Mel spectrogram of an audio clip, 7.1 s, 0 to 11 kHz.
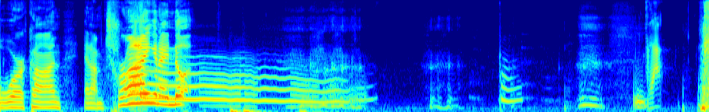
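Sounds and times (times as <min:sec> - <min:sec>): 
speech: 0:00.0 - 0:02.0, 0:06.4 - 0:07.0
person imitating a wet fart with their voice: 0:06.4 - 0:07.0.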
